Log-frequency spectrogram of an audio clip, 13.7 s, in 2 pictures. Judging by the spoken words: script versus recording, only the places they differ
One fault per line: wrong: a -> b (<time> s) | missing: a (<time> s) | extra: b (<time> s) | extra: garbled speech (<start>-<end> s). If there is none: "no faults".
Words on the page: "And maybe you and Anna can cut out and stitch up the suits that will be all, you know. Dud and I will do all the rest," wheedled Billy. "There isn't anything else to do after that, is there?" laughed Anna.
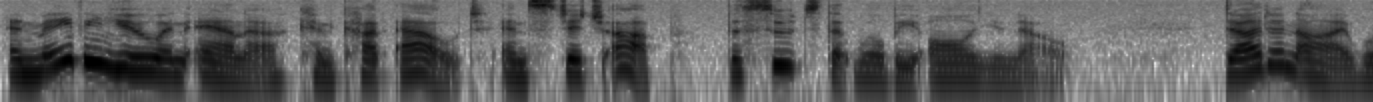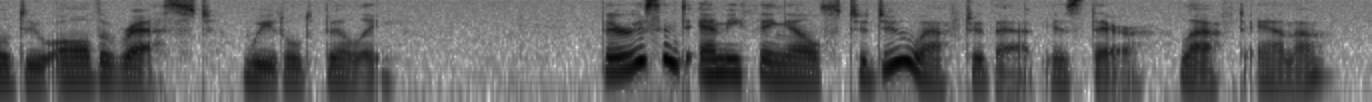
no faults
